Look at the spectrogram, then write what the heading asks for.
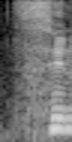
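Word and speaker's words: س: দাঁতের গোড়ায় লাগবে সদ সিন উচ্চারণ জিহ্বা নিচের দাঁতের চাপ দিয়ে সিন সিন বাতাস বের হবে সিন যা জিহ্বা নিচের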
